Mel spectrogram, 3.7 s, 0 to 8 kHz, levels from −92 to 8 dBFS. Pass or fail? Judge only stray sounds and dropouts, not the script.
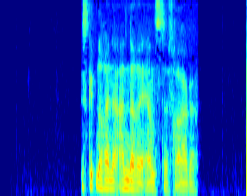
pass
